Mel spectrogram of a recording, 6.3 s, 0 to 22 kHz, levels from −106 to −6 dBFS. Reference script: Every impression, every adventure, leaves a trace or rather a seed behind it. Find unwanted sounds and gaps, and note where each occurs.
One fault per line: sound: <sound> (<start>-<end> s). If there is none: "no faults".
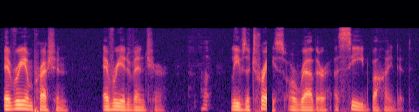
sound: laugh (2.8-3.2 s)
sound: dropout (4.0-4.1 s)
